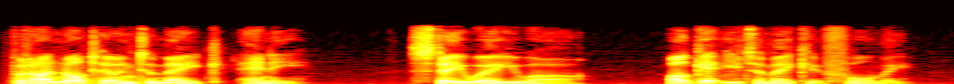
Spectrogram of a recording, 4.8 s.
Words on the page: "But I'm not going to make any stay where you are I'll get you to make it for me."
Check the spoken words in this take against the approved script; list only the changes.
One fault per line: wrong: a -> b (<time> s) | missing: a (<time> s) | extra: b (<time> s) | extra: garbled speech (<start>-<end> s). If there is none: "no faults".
no faults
